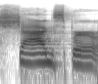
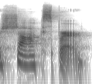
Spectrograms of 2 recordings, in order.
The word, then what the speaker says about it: Shakespeare: Okay, yes, there was a man from Stratford-upon-Avon named William Shakespeare, although it might have been pronounced Shagspur or Shockspur. You can see the various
